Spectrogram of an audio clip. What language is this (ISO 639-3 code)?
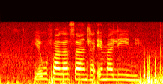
ssw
